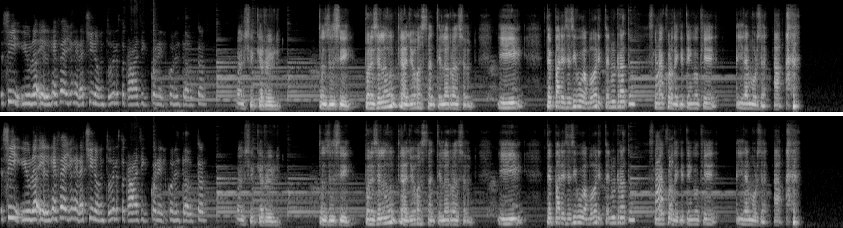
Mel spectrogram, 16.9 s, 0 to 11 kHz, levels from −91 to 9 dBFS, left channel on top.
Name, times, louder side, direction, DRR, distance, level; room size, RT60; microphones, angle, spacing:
voice 1, 0.0-4.2 10.0-10.5 13.1-13.6, right 2 dB, 45° right, 0.6 m, -27 dB
sound 1, 3.0-11.2 11.9-15.4, left 1 dB, 90° left, 1.2 m, -41 dB
voice 2, 4.7-5.6 6.4-9.5 10.0-10.5 10.9-12.7 13.1-14.4 14.7-16.0, left 4 dB, 50° left, 0.6 m, -22 dB
2.8 x 2.5 x 4.3 m
head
